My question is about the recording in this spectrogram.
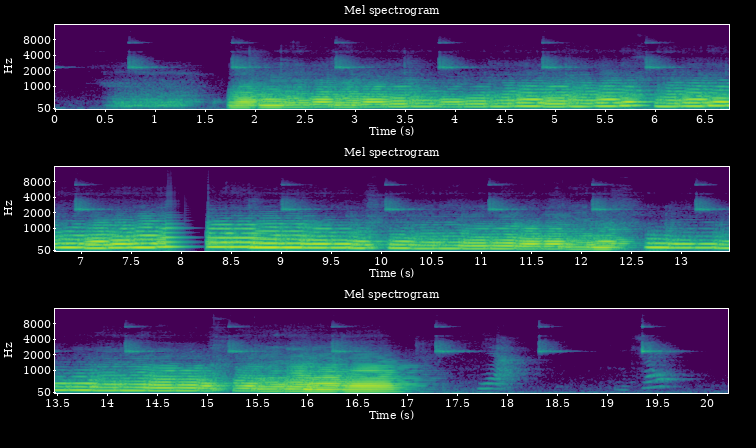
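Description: Tuba playing a run of sixteenth notes at a slowed practice tempo, each note even and full in tone, against a metronome clicking a little faster than once a second. The playing starts about two seconds in, breaks twice briefly for breath, and stops a few seconds before the end, while the metronome keeps clicking.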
